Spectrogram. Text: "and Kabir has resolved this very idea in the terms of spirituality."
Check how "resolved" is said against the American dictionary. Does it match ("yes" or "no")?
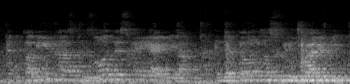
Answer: no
